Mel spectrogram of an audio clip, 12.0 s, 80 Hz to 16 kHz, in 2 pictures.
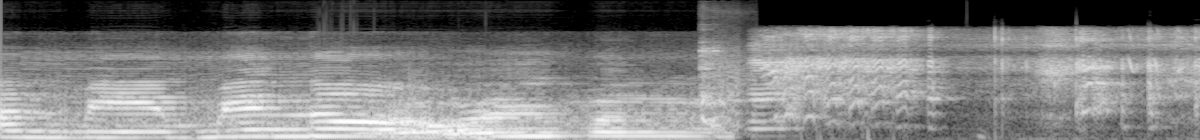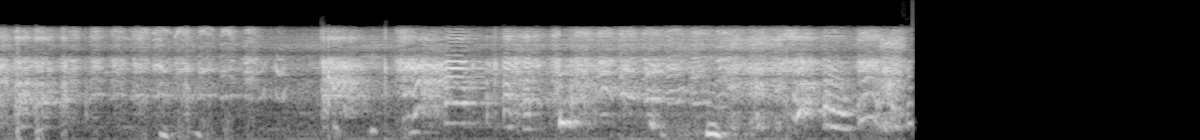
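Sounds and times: baby laughing: 0:03.5 - 0:10.6.

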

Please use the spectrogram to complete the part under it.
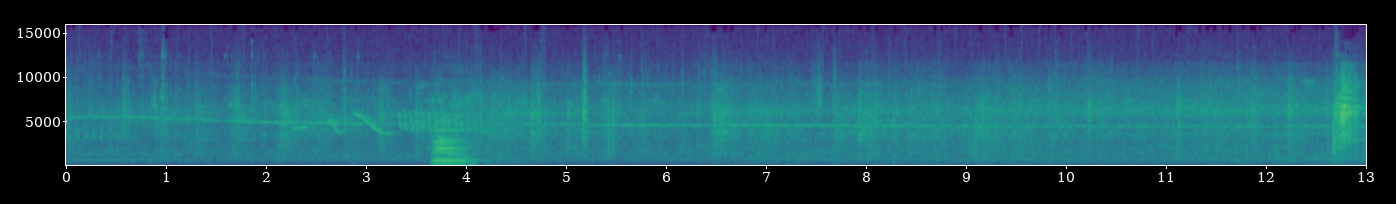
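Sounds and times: locomotive air horn blast: 0:03.6 - 0:04.6.

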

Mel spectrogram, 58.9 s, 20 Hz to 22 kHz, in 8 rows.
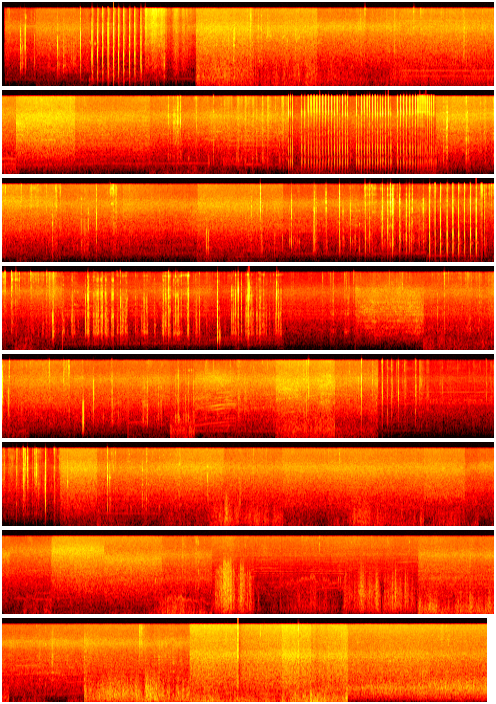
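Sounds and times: twigs rustling and scraping: 0:09.8 - 0:16.6, 0:17.7 - 0:26.4, 0:35.1 - 0:39.2
sticks clicking and knocking: 0:11.5 - 0:13.9, 0:19.5 - 0:22.2.

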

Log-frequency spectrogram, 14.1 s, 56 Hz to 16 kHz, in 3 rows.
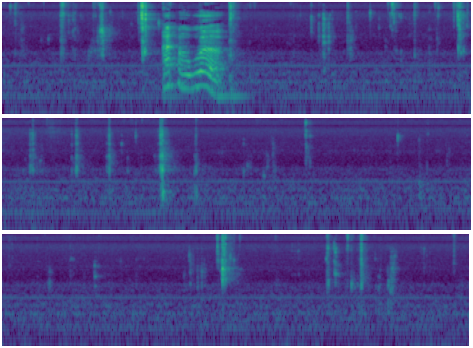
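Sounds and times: wet mouth clicks and chewing: 0:00.0 - 0:01.6, 0:03.0 - 0:07.9, 0:11.2 - 0:11.8, 0:12.5 - 0:14.0.

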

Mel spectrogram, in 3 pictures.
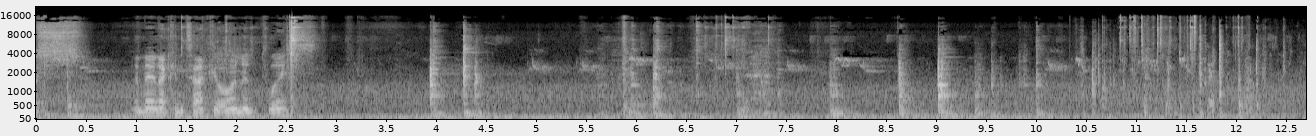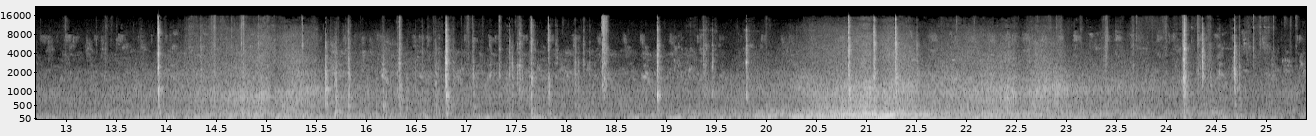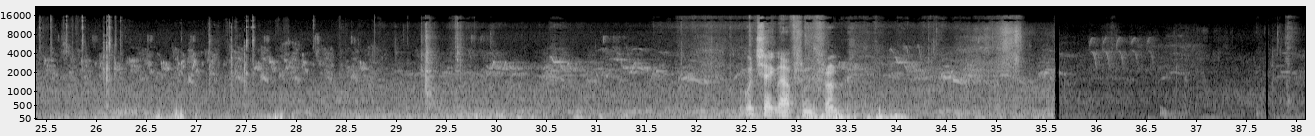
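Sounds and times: metal clamps clinking: 0:05.8 - 0:07.5
car passing: 0:13.7 - 0:16.5, 0:19.4 - 0:25.8.

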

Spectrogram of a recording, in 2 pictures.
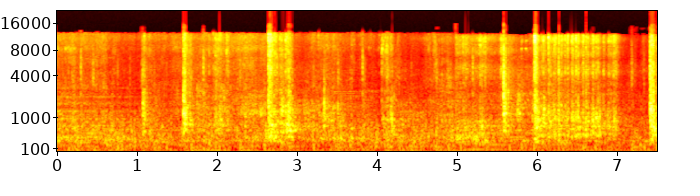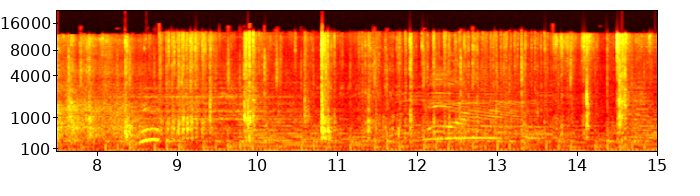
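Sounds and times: skateboard wheels rumbling on tiles: 0:00.0 - 0:15.0
skateboard sharp clacks: 0:00.1 - 0:12.0.

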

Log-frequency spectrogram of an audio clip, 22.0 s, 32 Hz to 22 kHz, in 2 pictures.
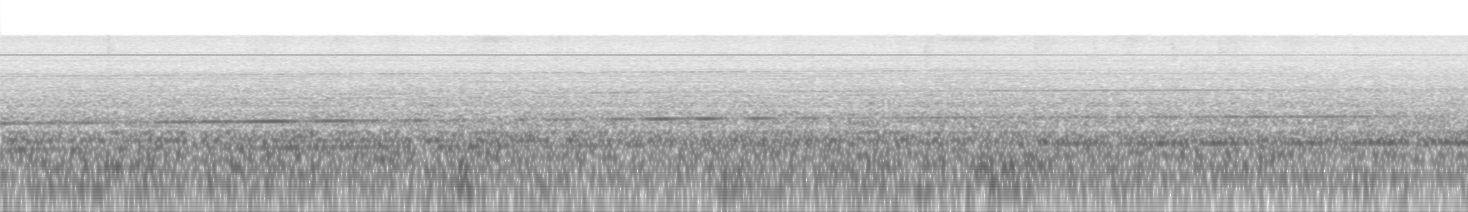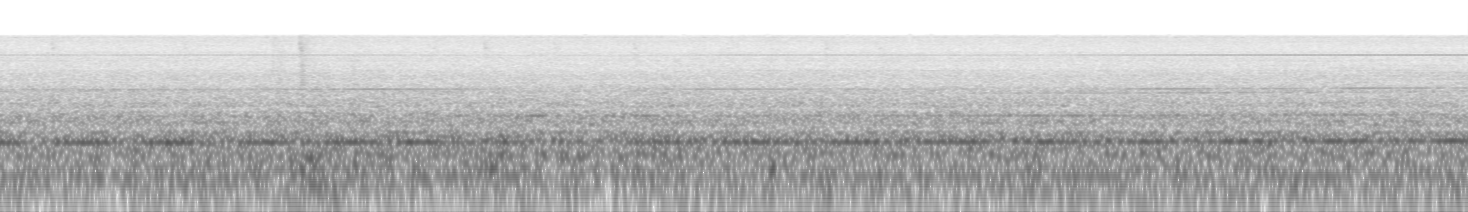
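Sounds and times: electric train rolling rumble: 0:00.0 - 0:22.0.

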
